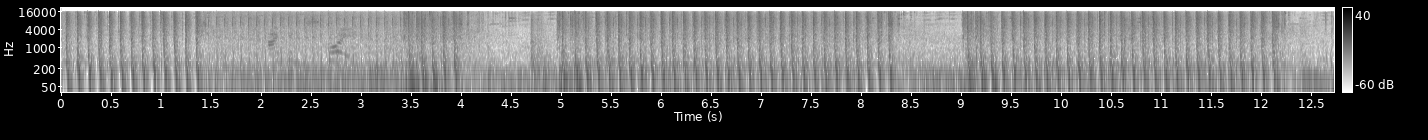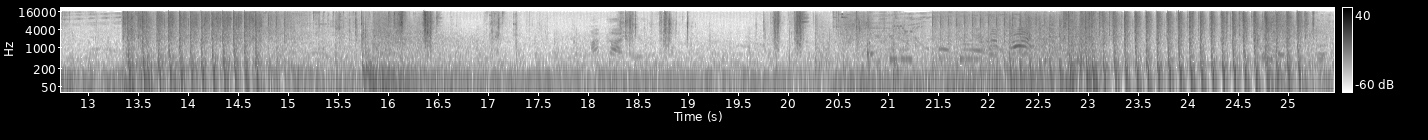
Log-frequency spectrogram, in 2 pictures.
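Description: A rifle fires in rapid bursts close by.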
